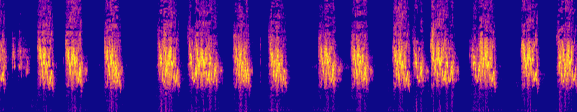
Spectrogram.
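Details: A group of House sparrows singing: loud, insistent chirps of bright, harsh notes repeated almost twice a second in uneven bursts, with nothing else audible.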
